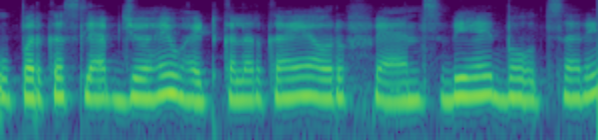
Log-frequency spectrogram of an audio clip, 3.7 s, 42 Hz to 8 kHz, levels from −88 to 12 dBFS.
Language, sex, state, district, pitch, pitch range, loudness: Hindi, female, Punjab, Kapurthala, 205 Hz, 195-215 Hz, -14 LUFS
